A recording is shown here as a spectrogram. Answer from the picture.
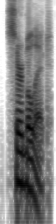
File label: "surmullet", American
